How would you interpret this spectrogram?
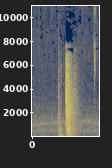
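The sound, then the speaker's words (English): A door, a tight fit, is shoved open with a short knock, then a rough, scraping push lasting under half a second. It stands out against quiet room noise, with no talking. “Okay, I'm heading through this door. It's a tight fit.”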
